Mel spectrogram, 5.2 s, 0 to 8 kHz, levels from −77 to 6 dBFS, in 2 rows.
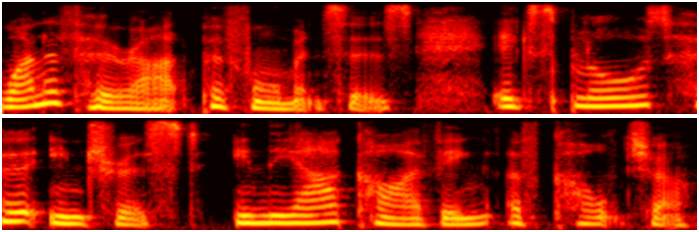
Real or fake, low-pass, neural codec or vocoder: real; 7.2 kHz; none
